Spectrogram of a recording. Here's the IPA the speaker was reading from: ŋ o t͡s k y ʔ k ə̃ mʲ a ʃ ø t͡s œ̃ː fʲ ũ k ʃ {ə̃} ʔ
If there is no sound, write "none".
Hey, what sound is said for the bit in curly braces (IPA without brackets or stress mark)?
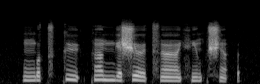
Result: ə̃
